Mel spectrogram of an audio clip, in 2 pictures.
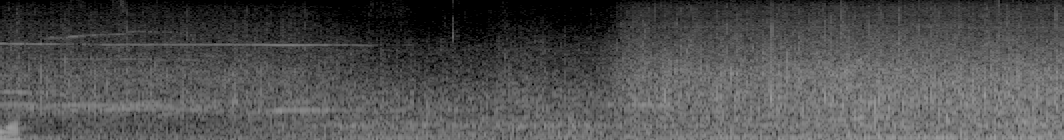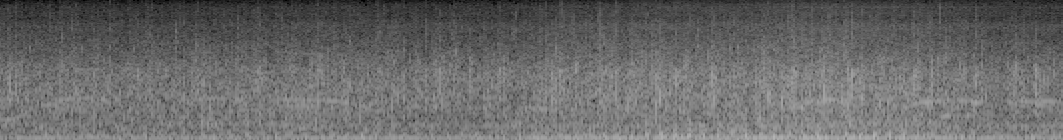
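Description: Large outdoor crowd applauding. The clapping starts about three seconds in and swells steadily louder, over a low steady hum.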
